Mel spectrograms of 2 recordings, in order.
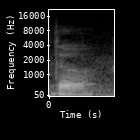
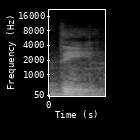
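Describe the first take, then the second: First: The word ends in a short 'uh' vowel. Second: The word ends in a long 'ee' vowel. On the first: It comes before a word starting with a consonant. "If a word begins with a consonant, so then we would pronounce it as the" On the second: It comes before a word starting with a vowel. "But if there is a vowel, ... then you can pronounce it as the"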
